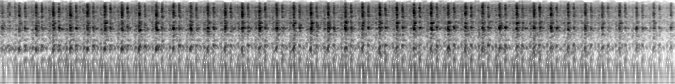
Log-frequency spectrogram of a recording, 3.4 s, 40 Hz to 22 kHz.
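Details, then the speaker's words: 1972 Ford 4500 three-cylinder diesel tractor, started after sitting a while and bleeding air from the injection lines: even, steady diesel clatter about four pulses a second, no misses, then winding down; running cleanly. "always good to hear them run"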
